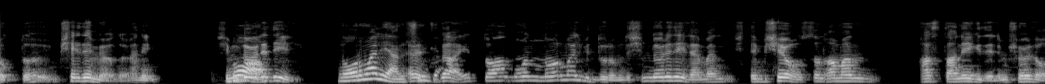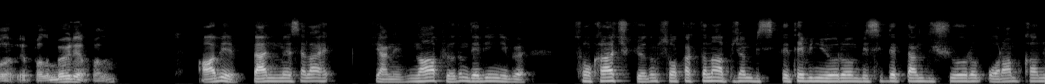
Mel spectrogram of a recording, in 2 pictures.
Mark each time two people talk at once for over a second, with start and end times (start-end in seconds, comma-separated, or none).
none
